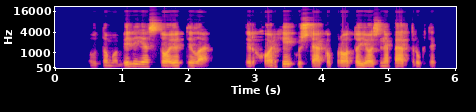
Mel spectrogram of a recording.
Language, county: Lithuanian, Klaipėda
